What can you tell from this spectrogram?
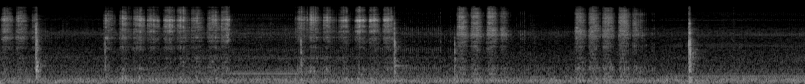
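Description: SG90 micro servos of a pan/tilt gimbal driving in short bursts as the joystick moves them: about five rapid, rasping gear-train buzzes, each lasting half a second to a second, with a single sharp click near the end.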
